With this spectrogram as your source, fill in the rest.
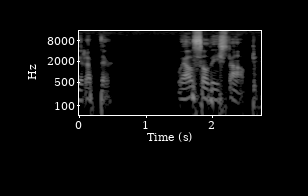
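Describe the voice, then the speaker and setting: Speaking fairly slowly in a flat monotone, a woman with a very deep, low voice shows vocal fry. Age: 90s. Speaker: wartime factory worker, widow of a war veteran. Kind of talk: testimony. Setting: veterans center event with audience.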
